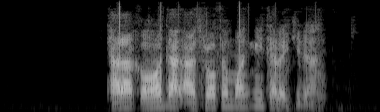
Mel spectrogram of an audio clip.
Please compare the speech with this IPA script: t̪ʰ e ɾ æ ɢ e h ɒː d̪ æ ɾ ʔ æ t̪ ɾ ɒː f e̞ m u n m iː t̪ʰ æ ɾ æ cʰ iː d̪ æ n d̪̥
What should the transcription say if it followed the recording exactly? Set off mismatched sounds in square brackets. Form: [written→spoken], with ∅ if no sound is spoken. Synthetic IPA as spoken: t̪ʰ [e→æ] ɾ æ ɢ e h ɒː d̪ æ ɾ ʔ æ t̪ ɾ ɒː f e̞ m [u→ɒ] n m iː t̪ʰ æ ɾ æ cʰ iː d̪ æ n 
